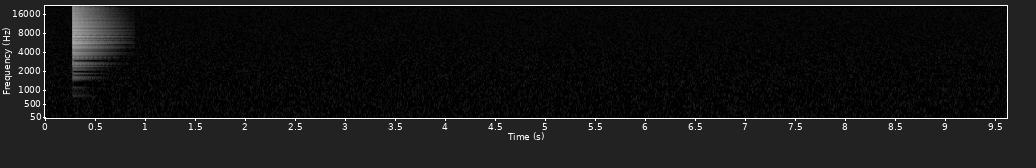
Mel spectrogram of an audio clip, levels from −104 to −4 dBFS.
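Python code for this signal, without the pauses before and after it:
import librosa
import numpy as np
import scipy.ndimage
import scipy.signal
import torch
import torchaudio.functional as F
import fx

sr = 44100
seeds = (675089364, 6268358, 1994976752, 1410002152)

y = fx.drum_hat_open(sr, length_s=0.62, from_hz=6200.0, decay_s=0.66)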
